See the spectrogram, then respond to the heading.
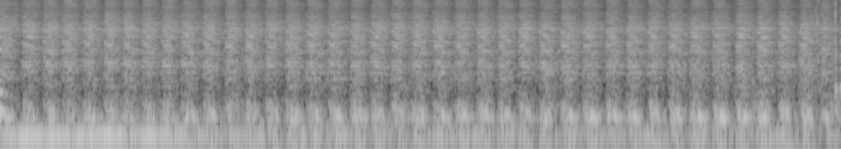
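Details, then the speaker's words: Toyota Supra single-turbo build, first start attempt after the rebuild: starter cranks at a steady three beats a second but never fires; crank no start. "well found why the car wasn't starting I completely disconnected the uh intake air temperature sensor"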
